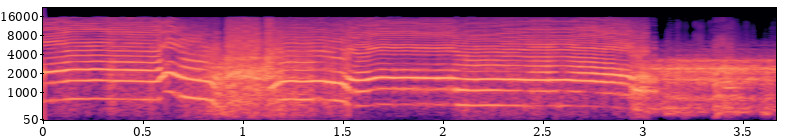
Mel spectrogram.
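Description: A story sound effect of friends screaming loudly in fright: several drawn-out, high, wavering shrieks, close and intense, with a short break partway through before a final cry.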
